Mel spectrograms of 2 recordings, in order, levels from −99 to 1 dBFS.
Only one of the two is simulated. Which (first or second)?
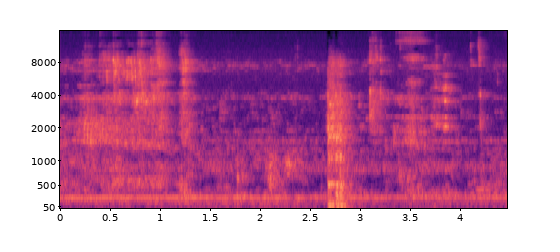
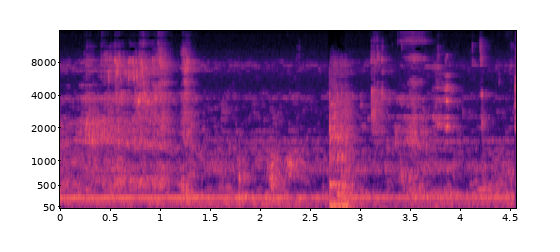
first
